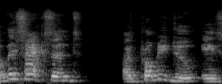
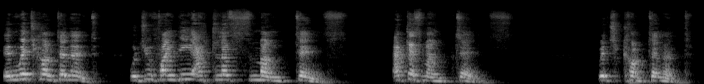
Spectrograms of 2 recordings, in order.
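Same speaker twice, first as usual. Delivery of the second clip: put-on North Wales accent; 3 semitones higher than usual. Quizmaster asking about Atlas Mountains, in a North Wales accent. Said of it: "That was my North Wales impression".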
